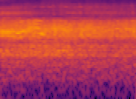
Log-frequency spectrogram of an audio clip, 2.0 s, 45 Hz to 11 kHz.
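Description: Oshu! Banchou 3 pachislot machine's effect sounds during its battle presentation: a steady noisy rush with a few brief gliding tones, over the din of the slot hall.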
